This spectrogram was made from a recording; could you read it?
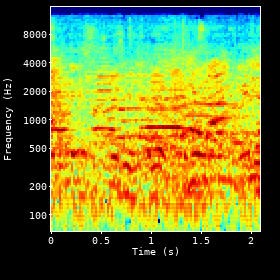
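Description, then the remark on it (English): A dense, steady wash of crowd chatter and commotion from a gathering on a courthouse lawn, mostly Black clergy, many in suits or clerical collars, with many overlapping voices blending into a continuous babble at an even, moderate loudness and no single voice standing out. “It's an overwhelming sea of commotion.”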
